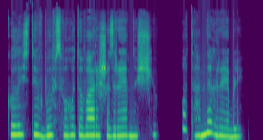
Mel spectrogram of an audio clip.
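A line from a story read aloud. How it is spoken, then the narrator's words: Soft whisper. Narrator (Ukrainian): вона тихенько зашепотіла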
